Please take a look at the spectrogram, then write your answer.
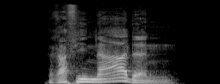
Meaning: plural of Raffinade
- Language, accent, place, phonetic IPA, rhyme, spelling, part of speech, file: German, Germany, Berlin, [ʁafiˈnaːdn̩], -aːdn̩, Raffinaden, noun, De-Raffinaden.ogg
